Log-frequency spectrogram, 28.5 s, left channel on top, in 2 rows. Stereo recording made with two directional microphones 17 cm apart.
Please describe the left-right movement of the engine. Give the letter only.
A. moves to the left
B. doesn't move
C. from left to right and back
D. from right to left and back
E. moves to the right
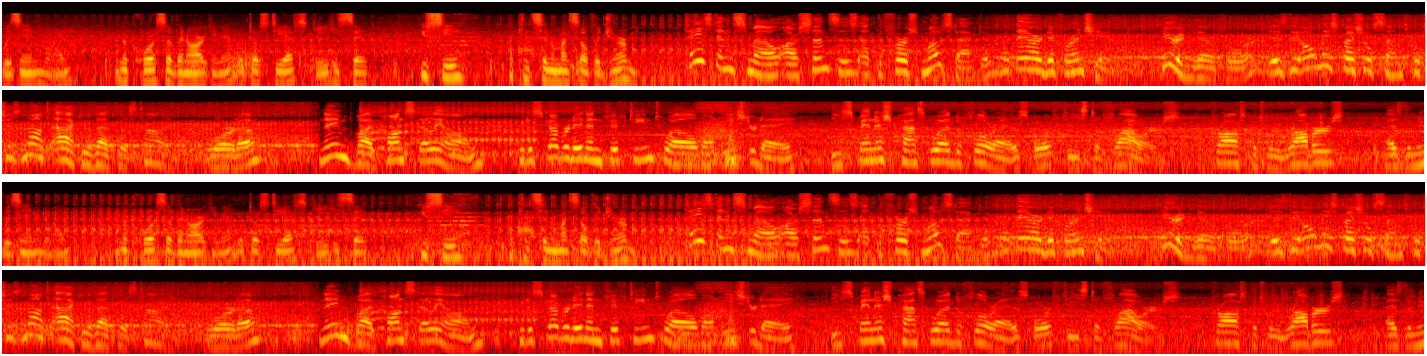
A.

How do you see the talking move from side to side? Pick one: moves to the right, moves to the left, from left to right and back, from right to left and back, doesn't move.
doesn't move.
